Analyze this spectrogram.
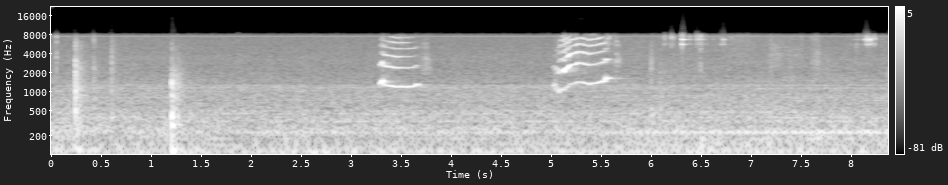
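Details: Indoor cat giving two clear meows a couple of seconds apart, the second longer with a rising then falling wavering pitch, plus scattered clicks and a low background hum.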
